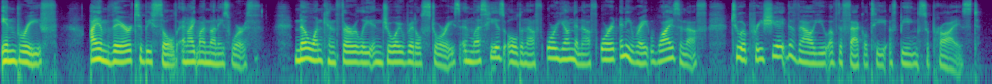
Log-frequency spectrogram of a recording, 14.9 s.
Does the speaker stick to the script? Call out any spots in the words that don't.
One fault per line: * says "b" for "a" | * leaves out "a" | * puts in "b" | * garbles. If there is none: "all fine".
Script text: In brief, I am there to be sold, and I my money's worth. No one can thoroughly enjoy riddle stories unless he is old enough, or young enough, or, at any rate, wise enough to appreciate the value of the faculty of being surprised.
all fine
